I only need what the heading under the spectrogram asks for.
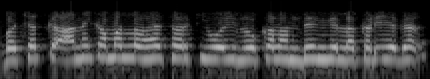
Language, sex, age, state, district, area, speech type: Hindi, male, 30-45, Uttar Pradesh, Azamgarh, rural, conversation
